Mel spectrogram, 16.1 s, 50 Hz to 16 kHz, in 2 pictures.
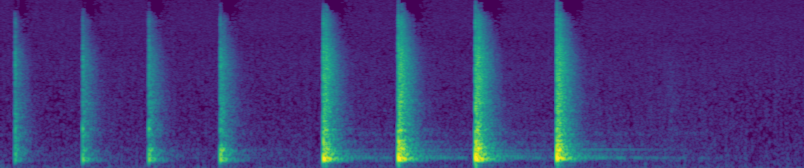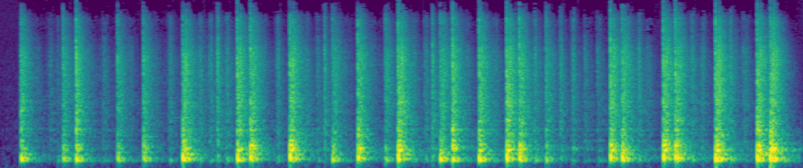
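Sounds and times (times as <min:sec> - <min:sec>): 
drum brushes tapping: 0:00.1 - 0:02.5, 0:08.2 - 0:16.0.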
